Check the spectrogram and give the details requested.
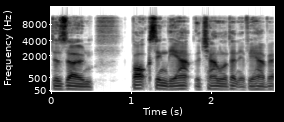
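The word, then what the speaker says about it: DAZN: in Wembley Stadium and it's on uh Doone that's spelled da a ZN I don't know why it's I've heard them pronounce it Doone boxing the app the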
